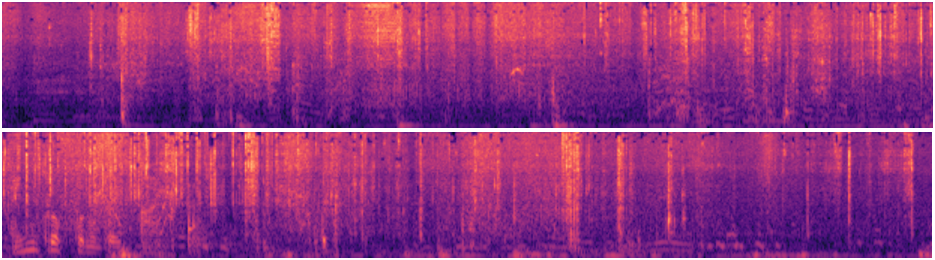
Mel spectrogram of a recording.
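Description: Rustling and clicking of first-aid supplies and clothing being handled, with low, indistinct voices at times.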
